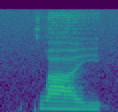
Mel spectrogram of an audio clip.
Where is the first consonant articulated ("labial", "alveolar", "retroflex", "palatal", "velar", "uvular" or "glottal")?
velar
